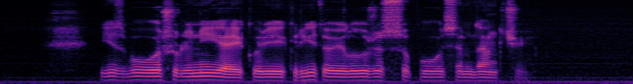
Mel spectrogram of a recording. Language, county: Lithuanian, Vilnius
